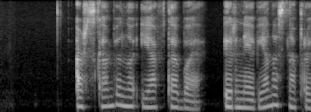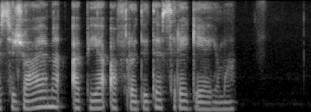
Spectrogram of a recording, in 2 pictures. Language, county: Lithuanian, Alytus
